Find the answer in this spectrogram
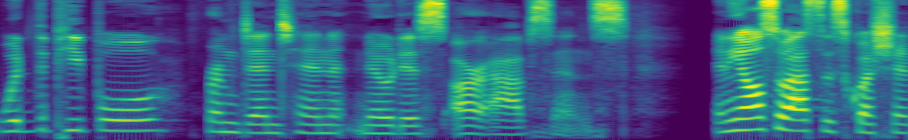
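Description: Recorded very cleanly against a silent background with a dry, close sound and no echo, a woman with an unremarkable speaking voice speaks at a moderate pace, her pitch fairly high with ordinary variation. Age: 20s. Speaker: church member. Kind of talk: talk on giving. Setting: church.

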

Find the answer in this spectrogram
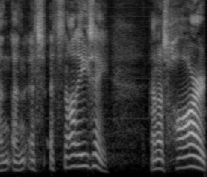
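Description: A man speaks with a Northern Irish accent. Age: 50s. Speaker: pastor. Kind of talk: sermon. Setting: church.

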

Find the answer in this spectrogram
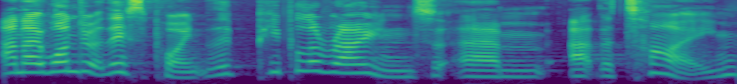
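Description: A woman's voice makes very wide pitch swings in a very clean recording with a silent background. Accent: Glaswegian. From Scotland. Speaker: church preacher. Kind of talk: sermon. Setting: church.

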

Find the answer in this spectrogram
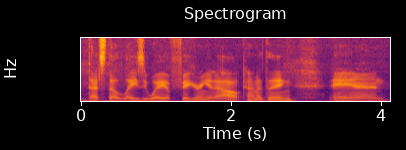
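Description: Heard with audible room echo, a man with an American accent talks in a fairly low, monotone, flat voice. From Florida, US South. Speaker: lawn care franchise owner. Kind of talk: casual chat. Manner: halting, repeats words.

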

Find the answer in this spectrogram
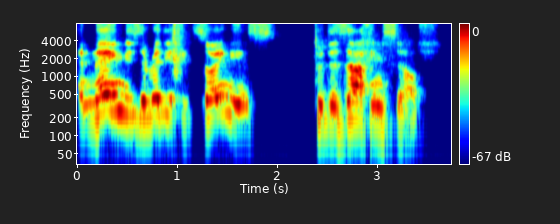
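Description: A man with an Israeli accent, high in pitch and lively in intonation. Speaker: rabbi. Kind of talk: talk to an audience, storytelling. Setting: Melbourne, Australia. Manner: halting, with fillers.

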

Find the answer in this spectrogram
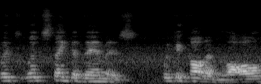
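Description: A fairly high-pitched man with a Southern US accent at a moderate pace, amid noticeable background noise. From US South, southwest Georgia (Albany). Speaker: church workshop leader. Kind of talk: interactive workshop teaching. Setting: conference breakout room with audience.

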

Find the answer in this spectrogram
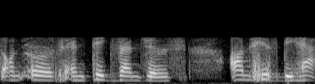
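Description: A woman is speaking. She talks with an Arabic accent. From Egypt (Cairo) and Gaza. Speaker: author. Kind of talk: interview.

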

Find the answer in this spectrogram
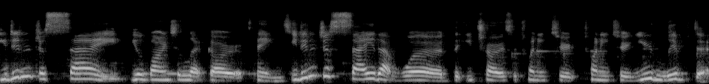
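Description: A woman's fairly high, somewhat breathy voice has a dark, mellow, warm tone, lively intonation and a fairly slow pace. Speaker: podcast host and mindset coach. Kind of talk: guided meditation, then goal-setting coaching call. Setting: live call with an online audience. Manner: slow, soothing, calm and rhythmic, counting breaths; warm, encouraging, motivational.

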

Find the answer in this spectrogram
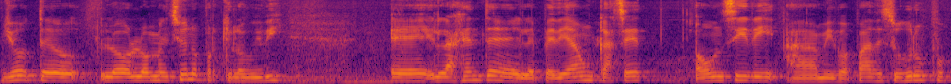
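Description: A man speaks in a fairly high voice at a moderate pace, with very even loudness and fairly even intonation. Noticeable background noise and audible room echo fill the recording. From Mexico, San Juan del Río, Querétaro. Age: 30s. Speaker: musician and graphic designer. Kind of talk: casual interview.

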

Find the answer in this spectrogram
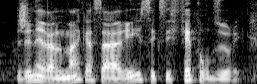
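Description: In a plain, everyday voice, a man of medium pitch speaks at a fairly quick pace with lively intonation. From Quebec City. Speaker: podcaster and knitter. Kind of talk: casual interview. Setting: live at a festival.

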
